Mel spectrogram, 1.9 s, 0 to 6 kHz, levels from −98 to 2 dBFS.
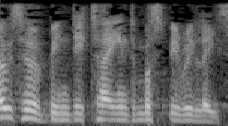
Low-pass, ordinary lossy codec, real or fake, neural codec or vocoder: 5.4 kHz; none; real; none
